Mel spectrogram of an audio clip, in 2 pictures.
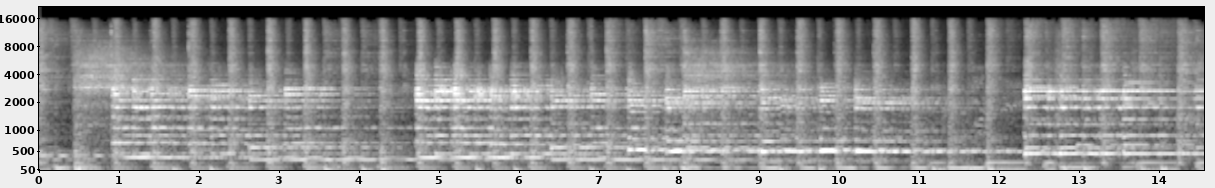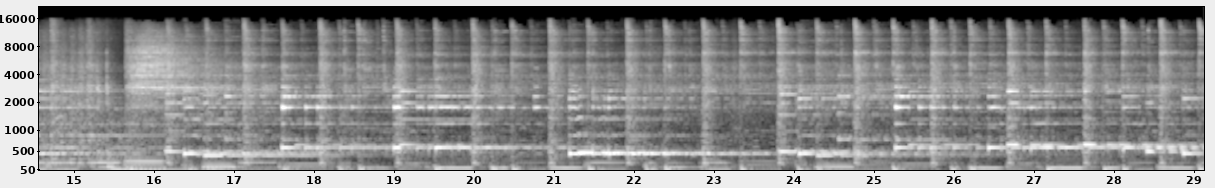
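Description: Live rautalanka instrumental by a band: a hollow-body electric guitar played through a valve amp carries the melody over a drum kit and a steady low rhythm line.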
